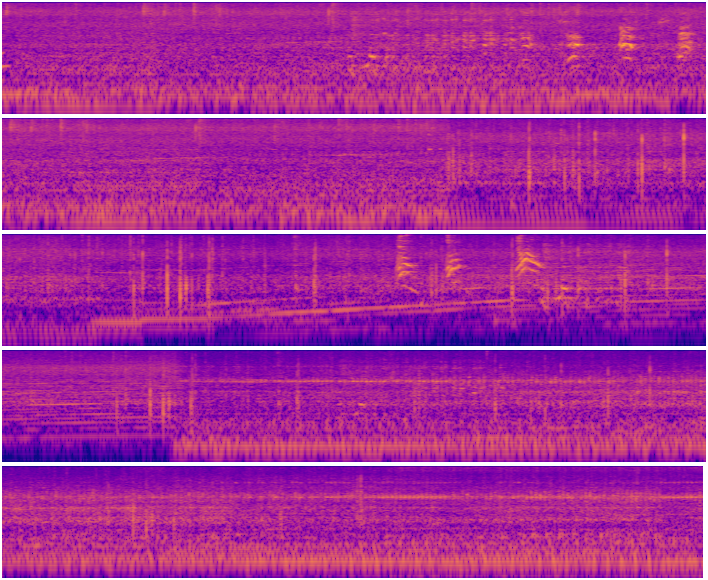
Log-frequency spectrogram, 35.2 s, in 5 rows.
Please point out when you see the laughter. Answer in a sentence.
You can hear the laughter from 3.5 to 5.2 s, from 19.4 to 20.5 s and from 24.4 to 26.1 s.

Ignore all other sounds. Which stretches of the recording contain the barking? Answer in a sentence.
You can hear the barking from 5.2 to 7.1 s and from 18.0 to 19.6 s.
